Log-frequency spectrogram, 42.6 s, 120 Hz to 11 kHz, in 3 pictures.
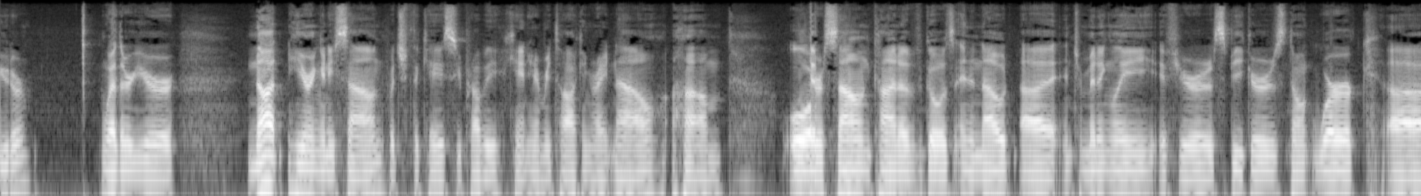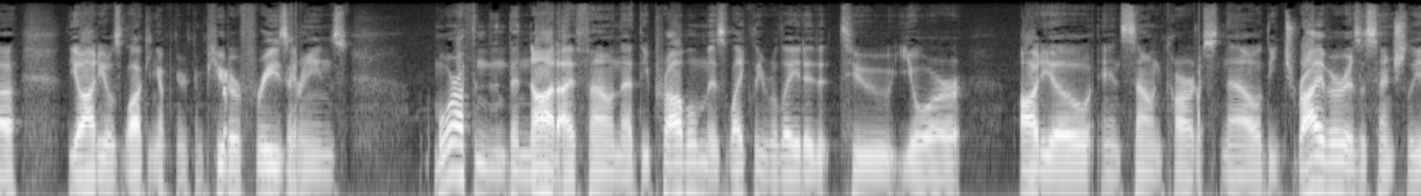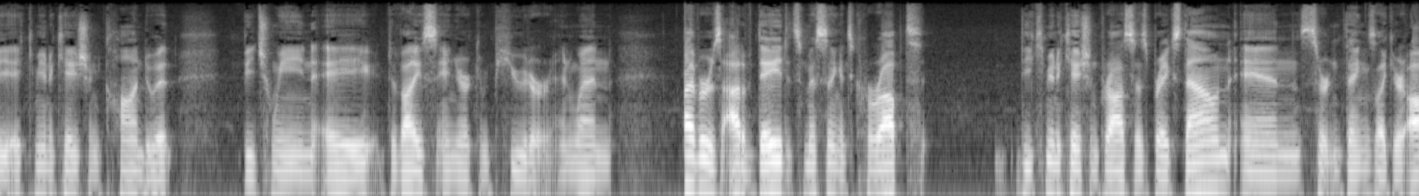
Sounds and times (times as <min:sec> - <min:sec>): Speech: 0:00.0 - 0:01.8, 0:02.5 - 0:17.7, 0:18.5 - 0:30.2, 0:30.8 - 0:34.6, 0:35.2 - 0:37.7, 0:38.4 - 0:42.6.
